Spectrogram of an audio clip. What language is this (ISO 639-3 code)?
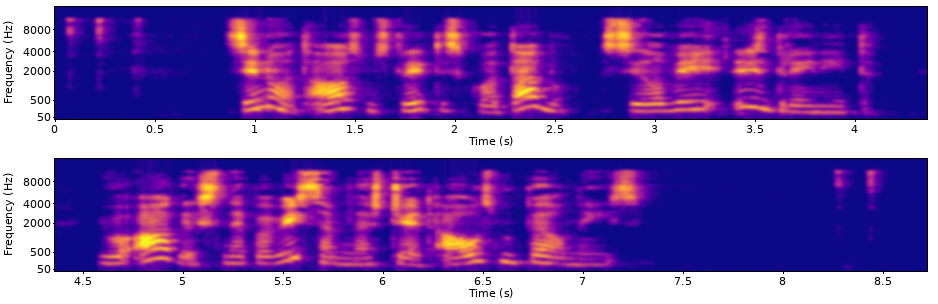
lav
